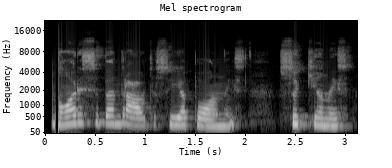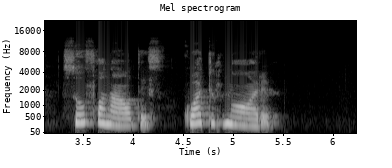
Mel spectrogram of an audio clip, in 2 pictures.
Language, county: Lithuanian, Kaunas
